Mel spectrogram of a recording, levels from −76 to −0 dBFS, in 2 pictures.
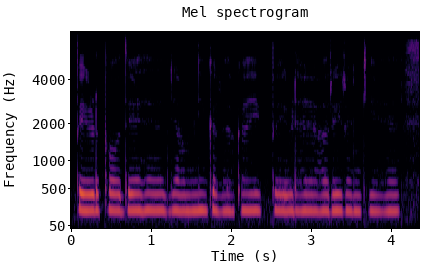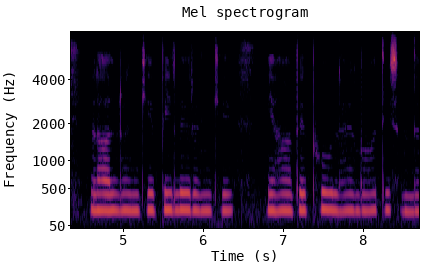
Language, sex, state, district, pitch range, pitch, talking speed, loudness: Hindi, female, Goa, North and South Goa, 205-210 Hz, 210 Hz, 180 wpm, -40 LUFS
